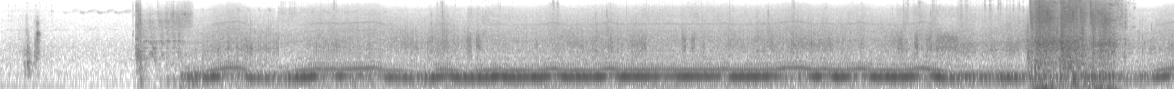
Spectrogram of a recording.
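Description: A car in Alan Wake Remastered, a video game, spins out: a steady, loud engine hum with a wavering tone runs for many seconds, ending in a burst of harsh skidding noise.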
